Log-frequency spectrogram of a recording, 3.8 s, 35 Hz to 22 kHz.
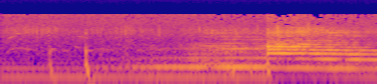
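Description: Twin aircraft engines of a Lockheed P-38 Lightning drone steadily, rising in pitch and swelling into a loud, sustained harmonic roar, with a couple of sharp clicks near the start.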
